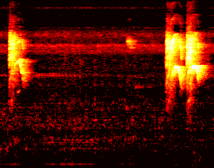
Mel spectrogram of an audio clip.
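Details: In darkness, a konin bird utters one shrill descending note, a pause, then a louder scratchy doublet.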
